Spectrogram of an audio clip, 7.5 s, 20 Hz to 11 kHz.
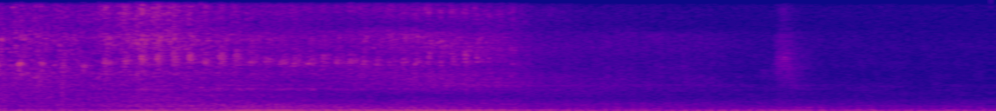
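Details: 1986 Chevy K5 Blazer V8, new long block after a blown head gasket, freshly started with timing set: deep, steady rumble settling without knocks, taps or misfires; running smoothly and healthy.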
